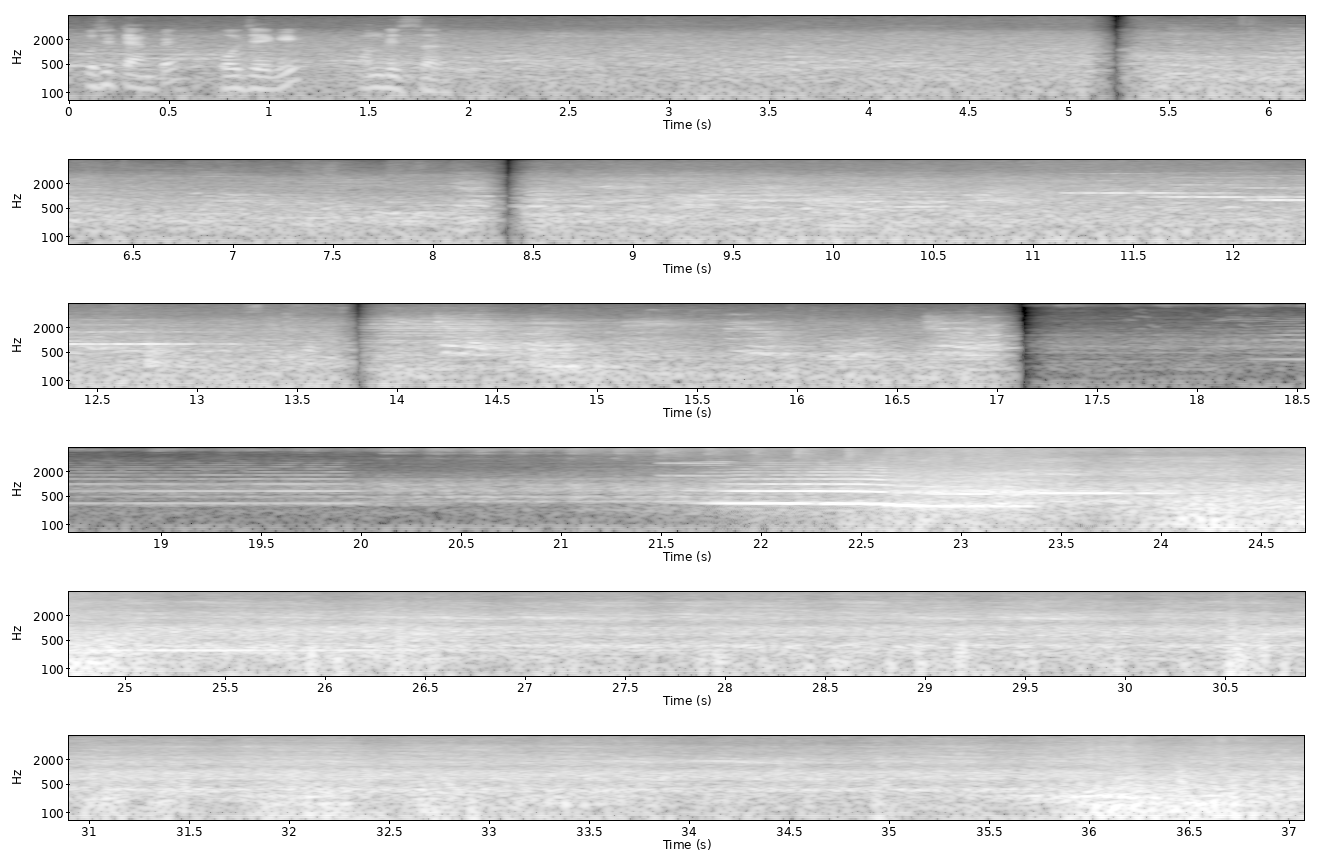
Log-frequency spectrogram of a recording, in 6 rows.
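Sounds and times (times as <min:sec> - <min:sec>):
train horn blast: 0:18.3 - 0:20.2, 0:21.5 - 0:26.4
train passing with rumble: 0:19.7 - 0:37.0.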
